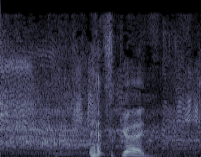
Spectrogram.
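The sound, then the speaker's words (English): Voices imitate a sheep's bleat in answer to a question about what sound a sheep makes: two short wavering "baa" calls about a second in, rising over a steady background hiss of a crowd. “What kind of sound does a sheep make?”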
